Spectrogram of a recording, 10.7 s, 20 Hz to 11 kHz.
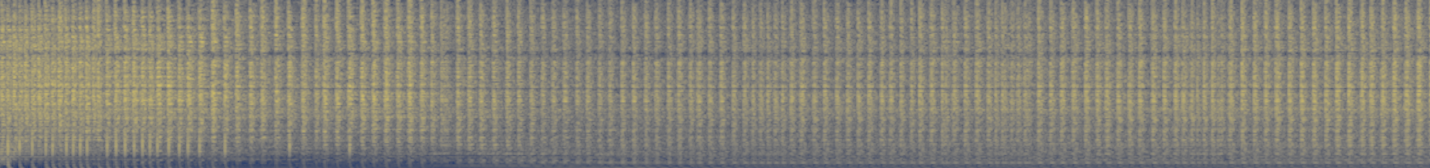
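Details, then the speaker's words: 2009 Kawasaki KX85 two-stroke after new fuel and new jets, started on choke; it had white smoke and throttle issues. Crisp, fast, ringing idle with rapid popping that sits high and never settles. The owner suspects an air leak and plans to go down another jet. "She still kind of seems to be idling a little high. So I think maybe we'll go down another jet and see if that does anything. I think it's possible that we could have an air leak somewhere, which is just forcing a lot of extra air in there."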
